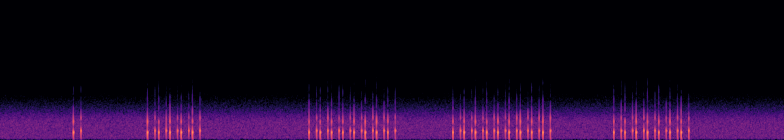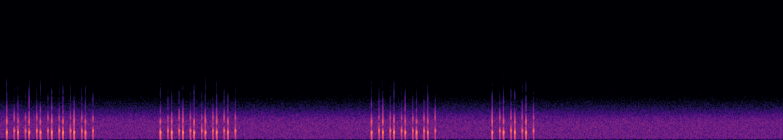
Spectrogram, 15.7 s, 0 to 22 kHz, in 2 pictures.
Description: Pulse dialling, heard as clicks on a phone line, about 9 pulses a second, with phone line noise. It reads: 1 5 8 9 7 8 7 6 4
